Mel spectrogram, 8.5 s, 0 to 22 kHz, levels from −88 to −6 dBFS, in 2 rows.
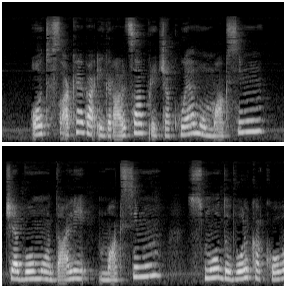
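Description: Throughout, the speech stops at 14.2 kHz, with hissy, grainy treble. Likely Vorbis compression, which fits about 34 kbps. Coarse quantisation turns fine detail into noise.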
